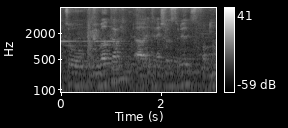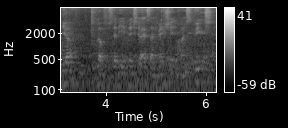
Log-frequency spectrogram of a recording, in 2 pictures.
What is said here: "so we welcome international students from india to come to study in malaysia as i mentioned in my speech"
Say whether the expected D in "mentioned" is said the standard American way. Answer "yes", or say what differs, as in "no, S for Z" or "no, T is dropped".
no, D is dropped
